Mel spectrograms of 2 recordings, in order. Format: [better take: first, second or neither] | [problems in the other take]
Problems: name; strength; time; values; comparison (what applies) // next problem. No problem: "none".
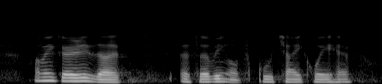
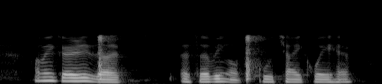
first | noise reduction (classical method log-MMSE)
